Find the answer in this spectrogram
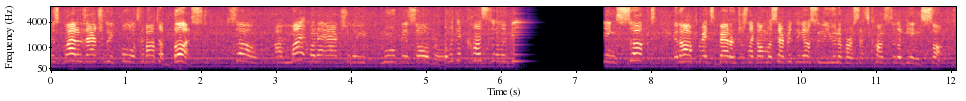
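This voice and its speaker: The delivery is loud and energetic. It moves at a very fast pace. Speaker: livestreamer demonstrating plastic pyrolysis reactor. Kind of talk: live stream demo. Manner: loud, raised voice over pump noise; casual, energetic.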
